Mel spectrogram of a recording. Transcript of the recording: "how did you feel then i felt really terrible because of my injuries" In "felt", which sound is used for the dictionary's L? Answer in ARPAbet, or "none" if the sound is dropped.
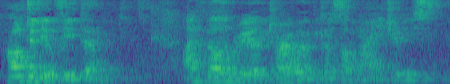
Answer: L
